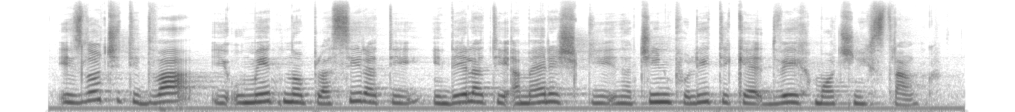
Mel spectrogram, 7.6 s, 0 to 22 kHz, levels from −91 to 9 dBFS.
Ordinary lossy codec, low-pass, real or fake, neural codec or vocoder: none; none; real; none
